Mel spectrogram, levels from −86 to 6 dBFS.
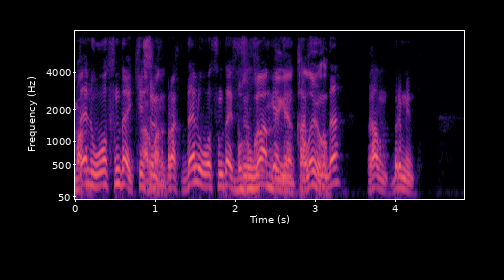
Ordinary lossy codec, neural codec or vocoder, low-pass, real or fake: none; none; 7.2 kHz; real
